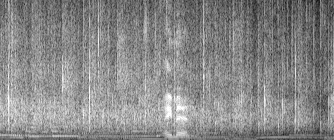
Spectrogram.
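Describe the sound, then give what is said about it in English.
An audience claps steadily in praise to the Lord, many hands making a dense, sustained patter over held organ chords, while a single voice briefly calls out partway through. “Can we clap to the Lord?”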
